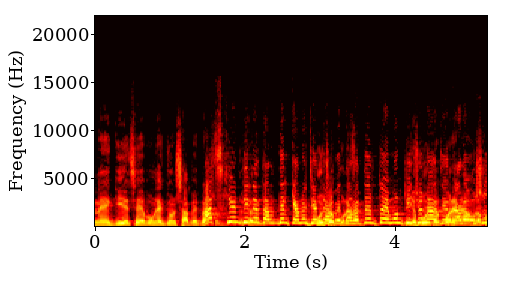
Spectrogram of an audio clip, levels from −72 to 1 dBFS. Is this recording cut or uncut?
uncut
